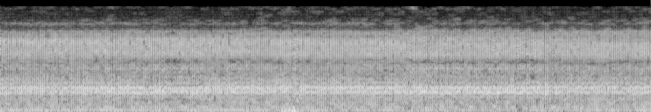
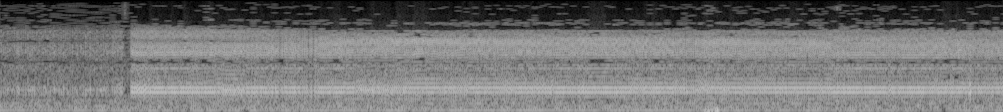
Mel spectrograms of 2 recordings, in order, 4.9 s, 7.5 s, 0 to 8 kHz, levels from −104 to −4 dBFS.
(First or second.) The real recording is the second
